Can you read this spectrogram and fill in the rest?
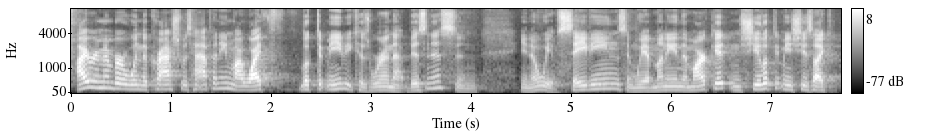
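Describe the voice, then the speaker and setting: A man presenting financial ideas to a live audience in a room, animated, often asking the listeners rhetorical questions. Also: on the high side, fast talker.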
